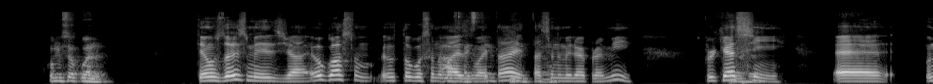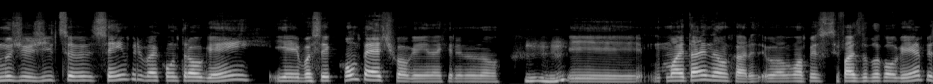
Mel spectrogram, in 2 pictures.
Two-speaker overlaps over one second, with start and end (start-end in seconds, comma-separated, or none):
4.4-5.6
